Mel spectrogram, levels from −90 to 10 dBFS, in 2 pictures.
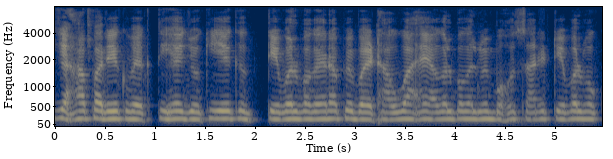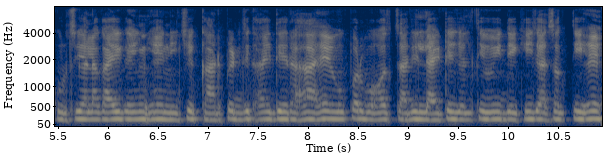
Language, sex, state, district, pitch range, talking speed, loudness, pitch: Hindi, male, Maharashtra, Dhule, 180-190 Hz, 225 wpm, -31 LUFS, 185 Hz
